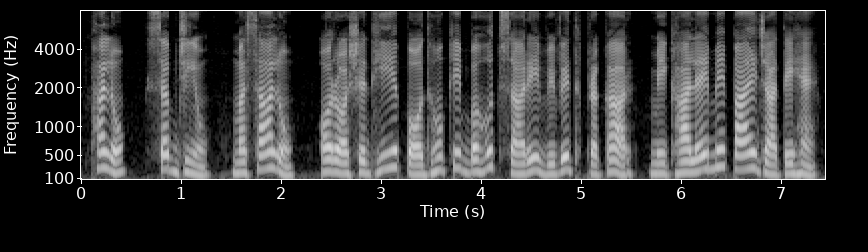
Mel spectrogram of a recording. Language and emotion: Hindi, neutral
